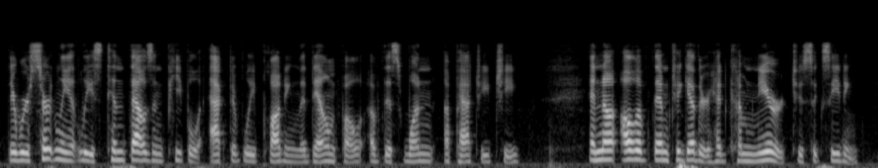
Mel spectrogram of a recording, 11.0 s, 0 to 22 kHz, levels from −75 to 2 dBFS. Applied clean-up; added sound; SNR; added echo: none; none; none; none.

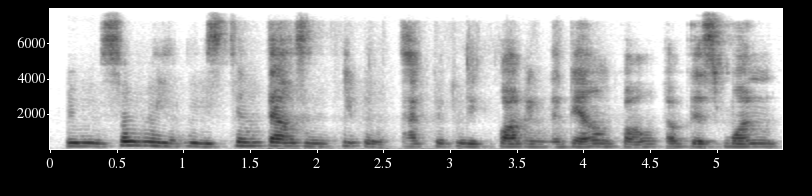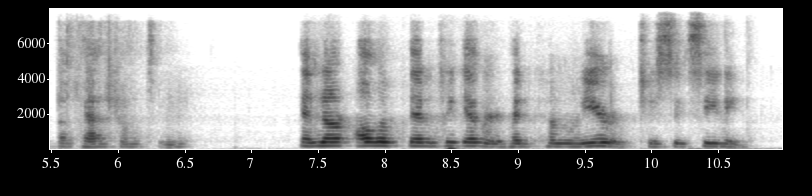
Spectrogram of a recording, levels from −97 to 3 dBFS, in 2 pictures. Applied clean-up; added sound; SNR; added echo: neural mask model DeepFilterNet 3.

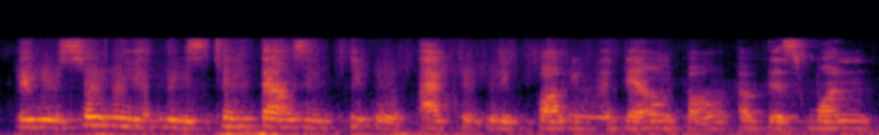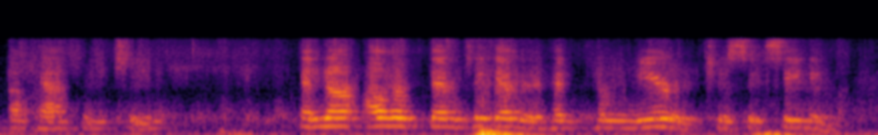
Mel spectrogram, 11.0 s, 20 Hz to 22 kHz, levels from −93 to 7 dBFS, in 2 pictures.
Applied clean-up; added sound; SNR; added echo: neural separator model SepFormer DNS4.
